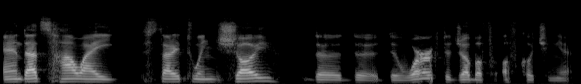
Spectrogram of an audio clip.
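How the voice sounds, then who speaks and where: A man's voice: mid-range voice, steady tone, unhurried, a bit bright, clean tone, no room sound. A French man in his thirties, a mental coach, answering interview questions with frequent fillers and repeated phrases. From France. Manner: hesitant, repeats words and phrases, many fillers.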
